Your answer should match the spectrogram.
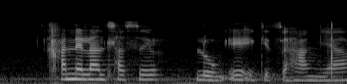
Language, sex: Southern Sotho, female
